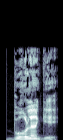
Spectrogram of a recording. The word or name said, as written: bourlinguer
